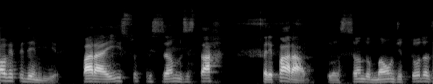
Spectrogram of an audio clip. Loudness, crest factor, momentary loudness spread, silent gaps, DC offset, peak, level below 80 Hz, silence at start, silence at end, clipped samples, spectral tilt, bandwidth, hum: -21 LUFS; 20 dB; 18 LU; none; under 0.1%; -2 dBFS; -64 dBFS; 0 s; 0 s; under 0.1%; -5.5 dB/octave; 11.5 kHz; none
